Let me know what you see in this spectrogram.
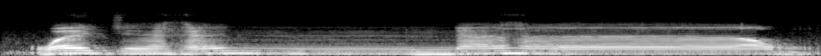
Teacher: Ra ni kita tebalkan, iaitu tafkhim, bacaan tafkhim, sebab sebelumnya huruf berbaris di atas.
